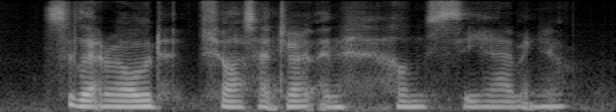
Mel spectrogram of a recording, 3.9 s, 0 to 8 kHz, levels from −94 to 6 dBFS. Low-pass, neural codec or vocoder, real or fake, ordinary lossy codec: none; codec, 16 kHz, 1 kbps, FreqCodec, larger model; fake; none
